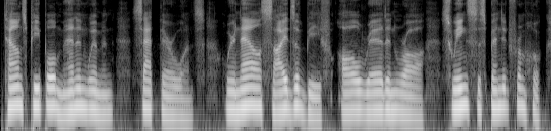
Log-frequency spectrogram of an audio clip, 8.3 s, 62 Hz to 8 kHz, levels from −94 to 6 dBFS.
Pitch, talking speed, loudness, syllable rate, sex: 130 Hz, 145 wpm, -17 LUFS, 3.9 syllables/s, male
